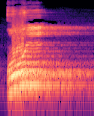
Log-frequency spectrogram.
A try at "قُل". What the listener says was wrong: It is قو قو, it is not كو, it is not cool. No, it is قُل.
